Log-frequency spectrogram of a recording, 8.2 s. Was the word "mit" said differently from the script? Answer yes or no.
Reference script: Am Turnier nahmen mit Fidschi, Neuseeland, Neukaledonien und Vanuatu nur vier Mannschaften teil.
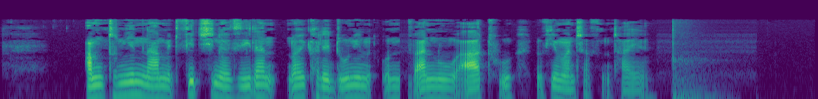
no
